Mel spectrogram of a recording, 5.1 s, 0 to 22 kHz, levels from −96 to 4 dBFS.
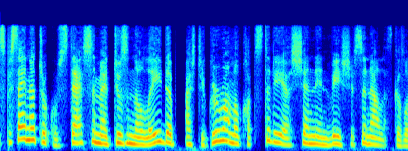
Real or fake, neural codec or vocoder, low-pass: fake; codec, 16 kHz in and 24 kHz out, 0.4 kbps, LongCat-Audio-Codec, fine tuned four codebook decoder; 10.8 kHz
